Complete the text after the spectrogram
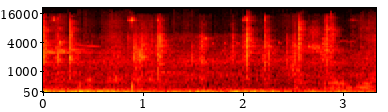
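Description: Metallic clanking and ratcheting of a cemetery gate being locked up, with sharp irregular clicks and scrapes over a low rumble and a soft hiss of light rain falling.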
